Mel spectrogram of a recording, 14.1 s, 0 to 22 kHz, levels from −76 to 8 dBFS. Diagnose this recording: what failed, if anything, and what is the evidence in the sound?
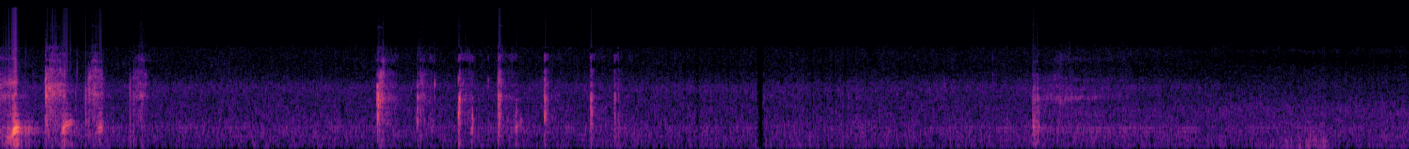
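Block size mismatch (padded), at the driver or buffer stage, runs through the whole recording. A steady 93.8 Hz buzz sits under everything, and the audio plays at 0.625 times speed at normal pitch. This fits 320-sample writes zero-padded into 512-sample reads. The waveform shows regular flat gaps, and the spectrogram shows harmonic lines at 93.8 Hz multiples.

Repeated stalls (stutter) are a network and jitter buffer fault. From 6.83 to 7.64 s there are six hiccups, the longest 52 ms, and from 8.10 to 8.46 s four short ones, none over 12 ms. The receiver stretched the last sound each time without dropping anything. The waveform shows repeated copies, fading in the longer gaps, and the spectrogram shows smeared, held frames.

Jitter buffer slow-down, also at the receiver, runs from 8.53 to 9.41 s. About 98 ms of repeated pitch periods were inserted, so this stretch plays at 90 percent speed with unchanged pitch. 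The waveform shows duplicated cycles, and the spectrogram shows harmonics stretched sideways without shifting in frequency.

Jitter buffer speed-up runs from 11.38 to 11.83 s. Roughly 70 ms of pitch periods were cut to drain excess delay, so the audio hurries at 113 percent speed while its pitch holds. The waveform shows spliced, shortened cycles, and the spectrogram shows compressed events with steady harmonic spacing.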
